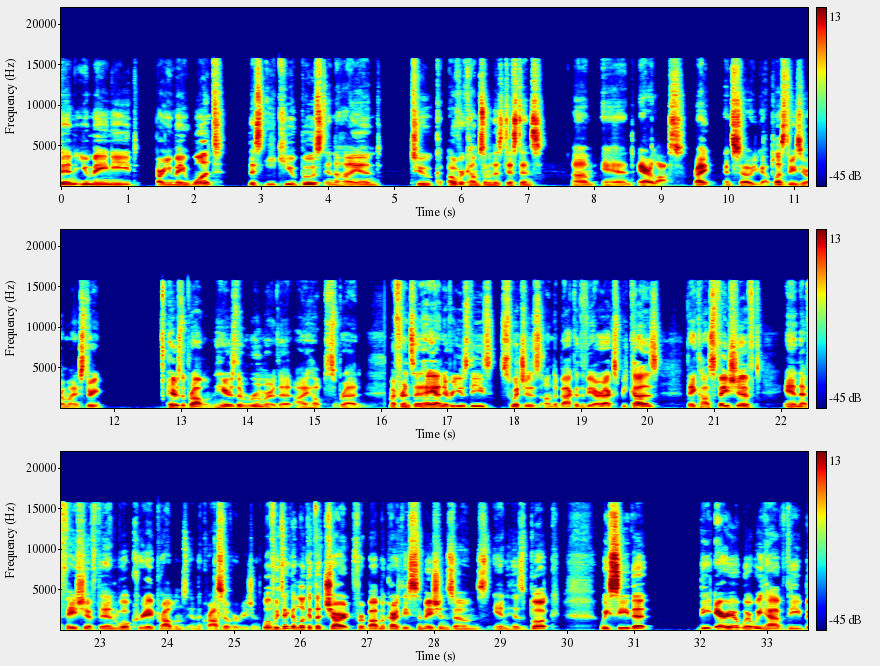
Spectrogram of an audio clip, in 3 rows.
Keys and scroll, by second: 24.9 alt+Tab.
